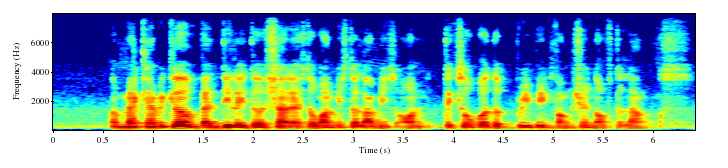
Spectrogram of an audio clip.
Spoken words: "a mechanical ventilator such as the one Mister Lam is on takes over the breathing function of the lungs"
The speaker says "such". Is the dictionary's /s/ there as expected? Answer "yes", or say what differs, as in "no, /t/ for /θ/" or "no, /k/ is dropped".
no, /ʃ/ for /s/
